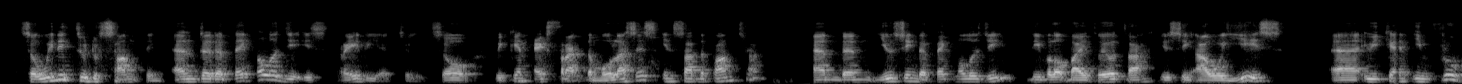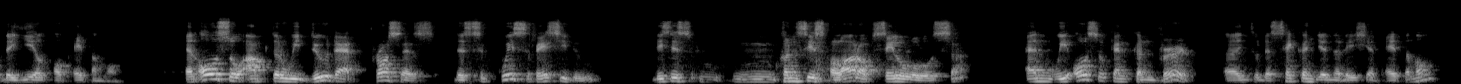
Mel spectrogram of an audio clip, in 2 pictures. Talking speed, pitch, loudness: 145 wpm, 130 Hz, -25 LUFS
